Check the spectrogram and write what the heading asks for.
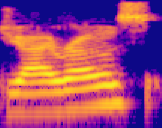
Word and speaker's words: gyros: So we're going to get into a point of contention here about the pronunciation. I'm adamant that they're called gyros, and the campaign was Arby's Greek gyro.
